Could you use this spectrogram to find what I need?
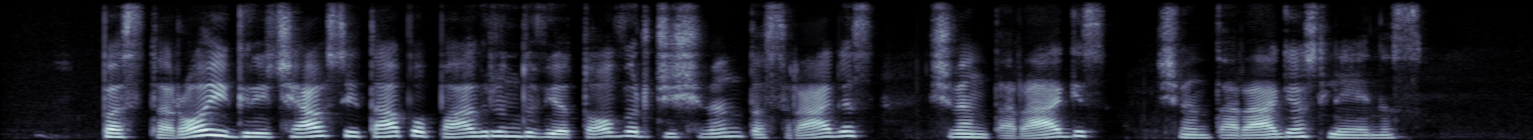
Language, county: Lithuanian, Utena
